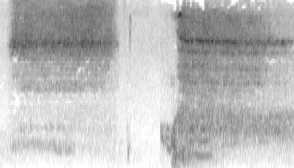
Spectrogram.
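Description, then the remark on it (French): A deep breath: a long, airy inhale through the nose, a short pause, then a fuller, steady exhale that rushes out slightly louder and lower. No one speaks. “Alors on va dire une respiration.”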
